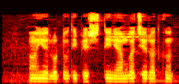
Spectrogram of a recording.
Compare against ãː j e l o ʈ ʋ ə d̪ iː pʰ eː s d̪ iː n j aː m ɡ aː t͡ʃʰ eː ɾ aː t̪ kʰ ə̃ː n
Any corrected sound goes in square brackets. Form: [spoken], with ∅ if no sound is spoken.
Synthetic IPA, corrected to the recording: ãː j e l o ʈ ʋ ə [t̪] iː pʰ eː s [t̪] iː n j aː m ɡ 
